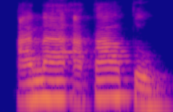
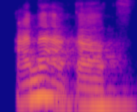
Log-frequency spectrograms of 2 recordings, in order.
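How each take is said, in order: First: The final vowel of the verb is clearly pronounced. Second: The final vowel of the verb is dropped. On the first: The speaker calls it right. "kalau secara kaidah ya harus jelas" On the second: The speaker calls it wrong. "kalau dimatikan kan jadinya sama"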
